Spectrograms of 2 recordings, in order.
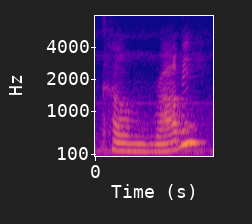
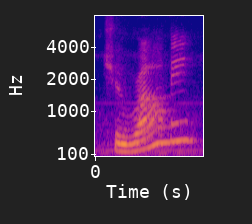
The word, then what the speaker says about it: kohlrabi: This vegetable is kohlrabi. Churabi. I know it, but I cannot pronounce this stupid word.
